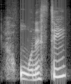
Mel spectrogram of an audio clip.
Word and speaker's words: honesty: loyalty вірність loyal вірний honesty чесність hest чесний Honor честь honorable порядний благородний Увага друзі літера H на початку цих слів не вимовляється ця літера німа і вона не звучить bravery - хоробрість Brave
